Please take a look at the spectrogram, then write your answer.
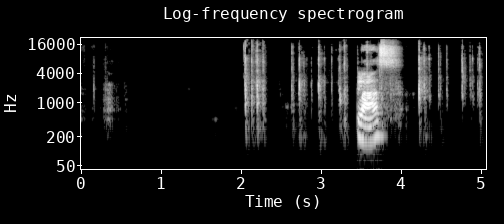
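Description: Someone types code on a computer keyboard in short bursts of clicking keys, close and clear, with a brief spoken word partway through.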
